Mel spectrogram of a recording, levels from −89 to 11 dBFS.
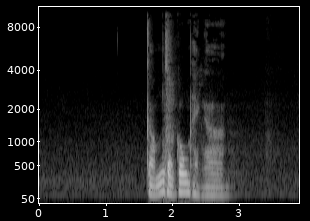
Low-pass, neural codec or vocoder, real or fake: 9.9 kHz; none; real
